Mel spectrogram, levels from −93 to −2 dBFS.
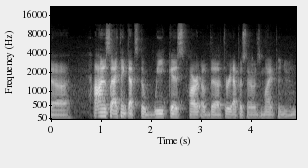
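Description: A far-end echo canceller, likely, let through part of the loudspeaker signal its microphone picked up, causing echo leak at 0.4–0.75, 1.96–2.04, 2.24–2.35 and 4.83–4.92 s: faint scraps of the speech returning about 457 ms late, about 10 dB louder at 2.24 s.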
